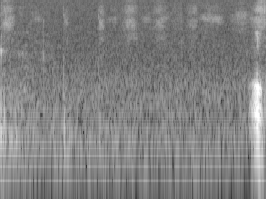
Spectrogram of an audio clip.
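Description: Marker pen writing a word on a whiteboard, faint.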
